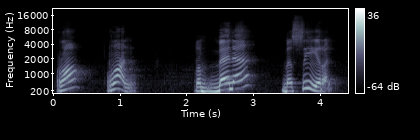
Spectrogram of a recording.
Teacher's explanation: Maka ro-nya dibaca tebal. Di fathah dan di fathah tanwin. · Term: tafkhim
